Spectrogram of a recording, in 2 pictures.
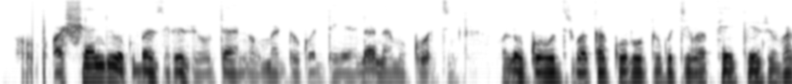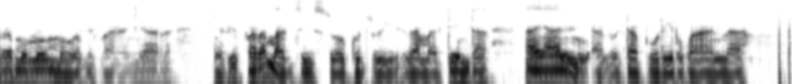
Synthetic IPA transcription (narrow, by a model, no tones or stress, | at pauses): waʃandiwekuɓazire̞ʐe̞utano̞madʱo̞ko̞dʱejananamukoːti | ṵno̞kurud͡zirwakakurutukutiʋap͡fe̞ke̞ʐivaɾamurumo̞ʐivʱaraɲaɾa | neʐivʱaɾamad͡ziso̞kud͡zwiriramate̞ndaː | janḭʔa̰no̞tapuɾirwaːna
